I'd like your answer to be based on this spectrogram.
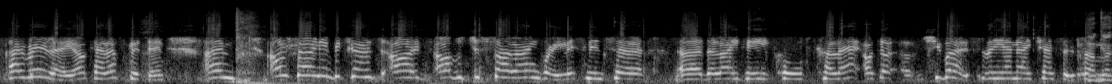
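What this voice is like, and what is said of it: Raised, loud speaking voice. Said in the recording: “I'm sorry if I sound like I'm shouting, but this has got the Bluetooth in the roof, so I have to raise my voice.”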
